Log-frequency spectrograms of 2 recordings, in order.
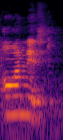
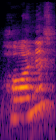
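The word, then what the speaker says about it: honest: ऑनेस्ट, हम बोलते हैं ऑनेस्ट, हॉनेस्ट नहीं बोलते बच्चों. इसीलिए क्योंकि इसमें दोनों, इसमें एच साइलेंट है तो हम ओ की साउंड को सुनेंगे.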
